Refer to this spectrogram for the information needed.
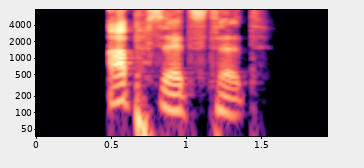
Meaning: inflection of absetzen: 1. second-person plural dependent preterite 2. second-person plural dependent subjunctive II
- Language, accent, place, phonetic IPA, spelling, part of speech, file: German, Germany, Berlin, [ˈapˌz̥ɛt͡stət], absetztet, verb, De-absetztet.ogg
